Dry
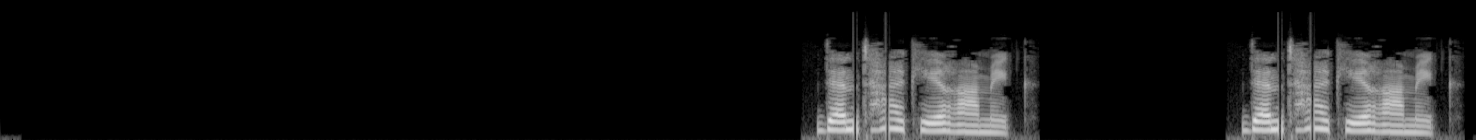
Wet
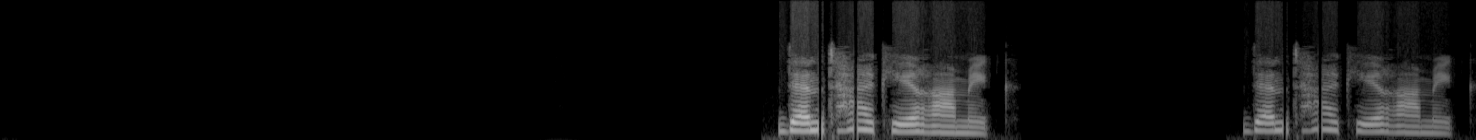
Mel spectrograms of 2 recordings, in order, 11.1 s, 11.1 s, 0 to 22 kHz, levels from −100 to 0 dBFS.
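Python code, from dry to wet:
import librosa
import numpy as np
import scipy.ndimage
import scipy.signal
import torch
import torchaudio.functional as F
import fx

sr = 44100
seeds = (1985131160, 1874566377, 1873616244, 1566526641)

y = fx.doppler_pass(x, sr, speed_mps=32, closest_m=2.6, pass_at_s=4.19)
y = fx.high_shelf(y, sr, hz=6100.0, db=-6.5)
y = fx.quant_float(y, sr, bits=4)
y = fx.tilt_eq(y, sr, slope=1.5)
y = y * librosa.db_to_amplitude(13.0)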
